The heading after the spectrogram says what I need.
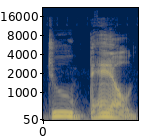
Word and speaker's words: Dubail: for a French retailer that is spelled du Bale dub a i l that is where this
